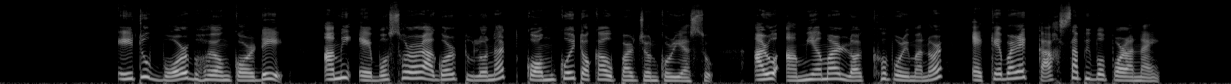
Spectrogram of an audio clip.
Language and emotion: Assamese, disgusted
